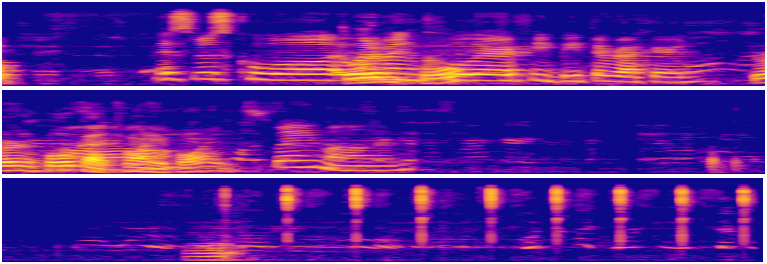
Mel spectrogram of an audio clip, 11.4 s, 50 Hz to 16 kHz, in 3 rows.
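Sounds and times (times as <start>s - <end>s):
speech: 0.8s - 6.0s, 8.6s - 9.1s
scissors snipping with crisp metallic cuts: 8.7s - 11.4s.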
